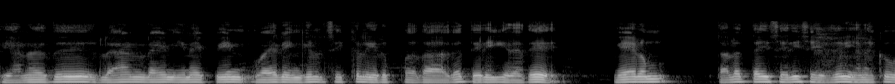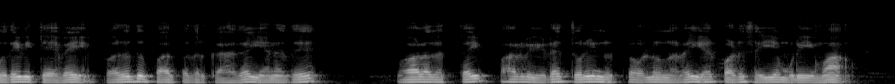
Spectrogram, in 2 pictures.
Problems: background sounds at intervals, low volume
